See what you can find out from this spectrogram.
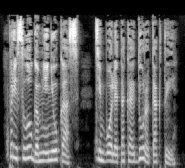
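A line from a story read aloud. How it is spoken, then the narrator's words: Rude, curt. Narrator (Russian): Грубо бросает он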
